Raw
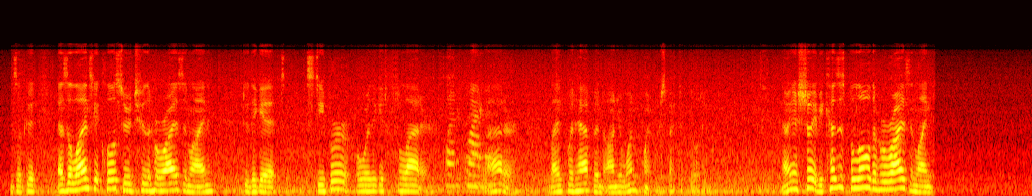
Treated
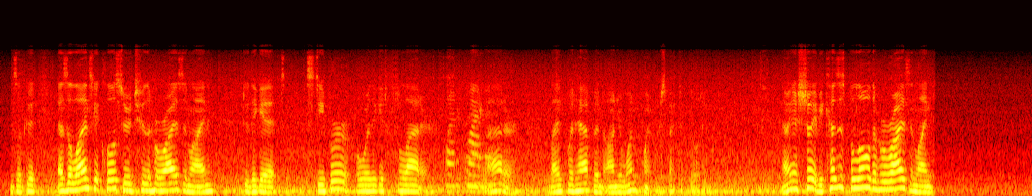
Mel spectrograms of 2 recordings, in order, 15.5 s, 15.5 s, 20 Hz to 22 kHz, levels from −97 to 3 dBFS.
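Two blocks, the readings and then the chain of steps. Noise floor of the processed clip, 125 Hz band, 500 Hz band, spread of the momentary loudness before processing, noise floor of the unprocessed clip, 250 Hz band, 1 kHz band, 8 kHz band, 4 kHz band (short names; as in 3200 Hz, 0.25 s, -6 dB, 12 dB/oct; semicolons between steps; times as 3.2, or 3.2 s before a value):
-42 dBFS, +7.0 dB, +1.0 dB, 15 LU, -47 dBFS, +4.5 dB, 0.0 dB, n/a, -2.0 dB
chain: LPF 5100 Hz 12 dB/oct; low shelf 250 Hz +10.5 dB; gain -1 dB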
